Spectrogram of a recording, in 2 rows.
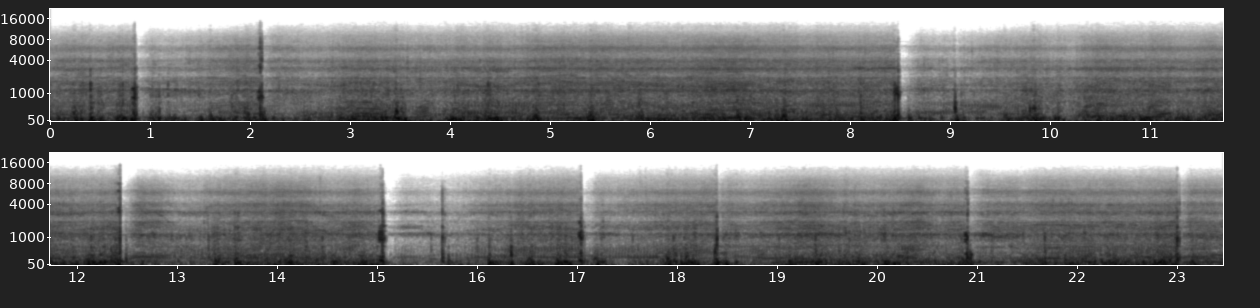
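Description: KTM 350 EXC-F's single-cylinder four-stroke engine running with uneven revs as the bike climbs a steep rocky trail. Sharp knocks are heard every few seconds, and the engine drops off briefly about fifteen seconds in.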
